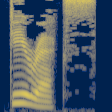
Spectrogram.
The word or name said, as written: derex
